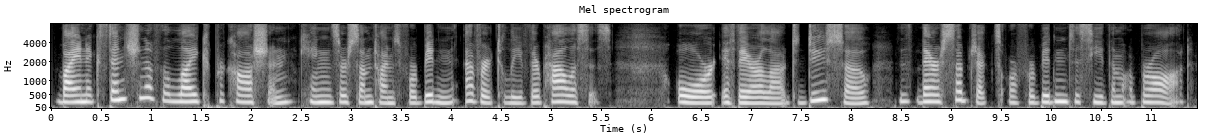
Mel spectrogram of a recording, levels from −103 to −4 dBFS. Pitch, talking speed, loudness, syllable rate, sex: 235 Hz, 165 wpm, -18 LUFS, 5.3 syllables/s, female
